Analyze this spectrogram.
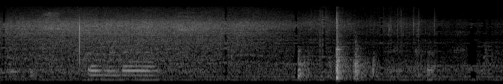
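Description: Broccoli sizzling in a hot nonstick frying pan, a steady hiss that slowly fades. A few sharp knocks on the pan come about three seconds in.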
